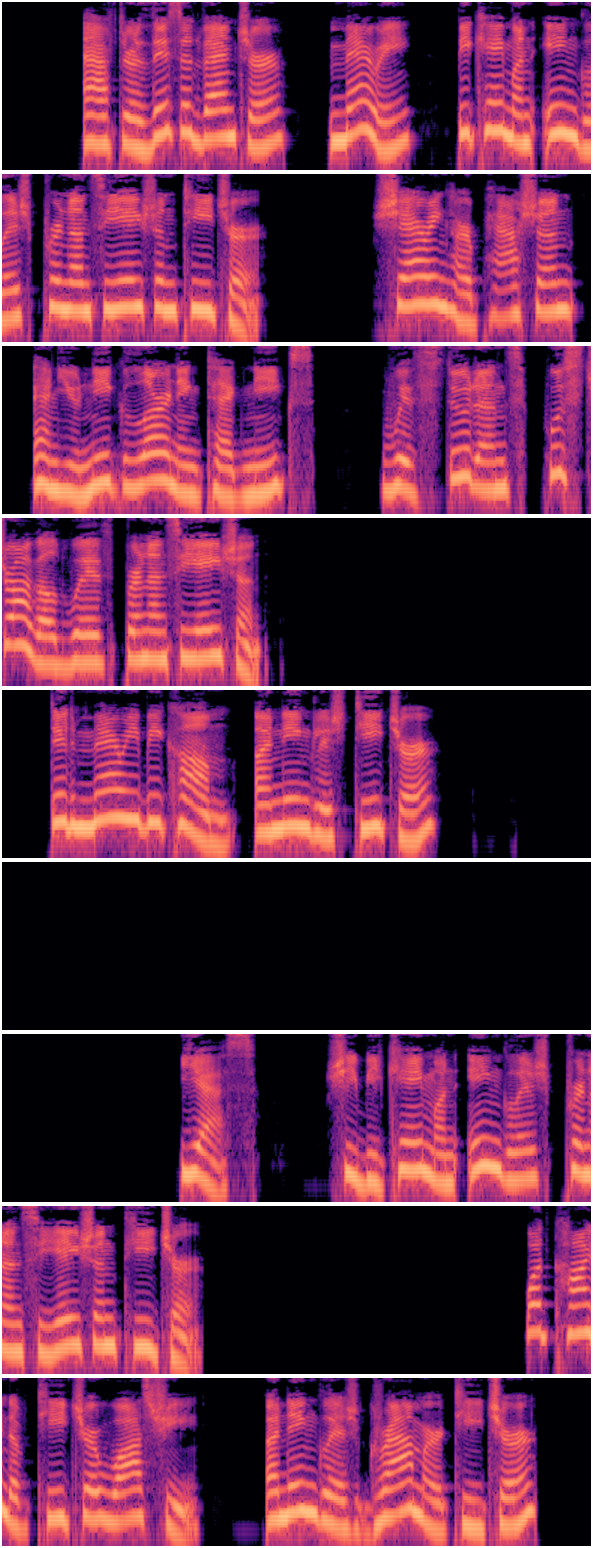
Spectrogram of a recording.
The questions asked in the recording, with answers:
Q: What kind of teacher was she?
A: No. Mary didn't teach grammar.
